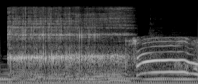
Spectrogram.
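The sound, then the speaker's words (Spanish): A loud snore fills the moment, a rough rasping inhale that shifts into a higher, wavering tone near the end, with no talking over it. “Las consecuencias pueden ser problemáticas si sufres apnea del sueño, un megáfono, eh, lo que viene a provocar los ronquidos, pues.”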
